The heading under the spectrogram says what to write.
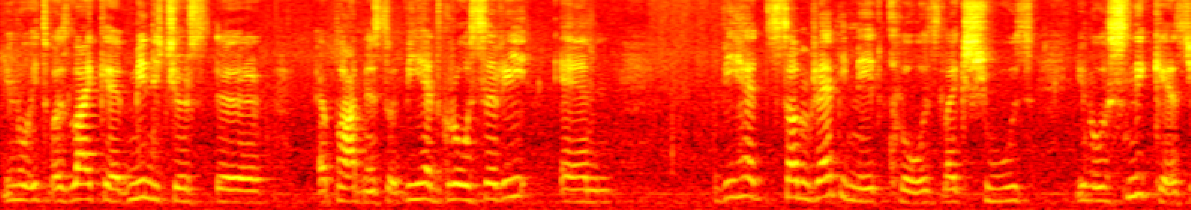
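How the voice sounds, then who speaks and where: Speech in a non-native accent at a moderate pace, with ordinary pitch variation and noticeable background noise. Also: woman. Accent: foreign. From Hungary. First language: Hungarian. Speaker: Holocaust survivor. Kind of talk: testimony. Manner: halting.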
